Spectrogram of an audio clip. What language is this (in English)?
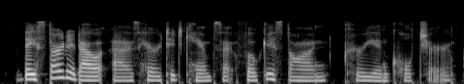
English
